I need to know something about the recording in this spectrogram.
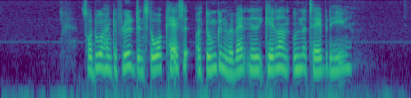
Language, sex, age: Danish, female, 36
